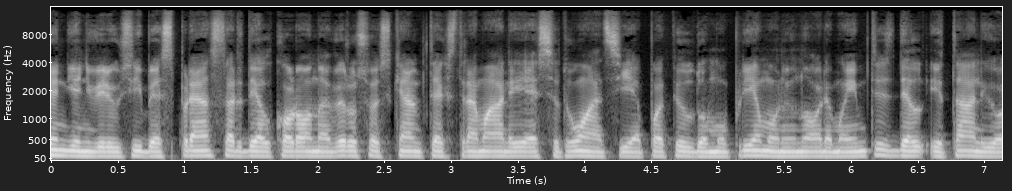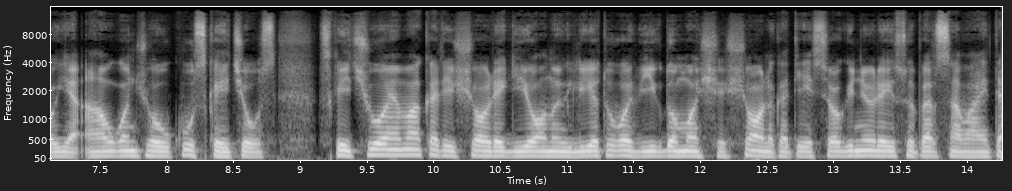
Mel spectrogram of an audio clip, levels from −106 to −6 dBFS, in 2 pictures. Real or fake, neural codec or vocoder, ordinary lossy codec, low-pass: fake; autoencoder, 48 kHz, 128 numbers a frame, DAC-VAE, trained on Japanese speech; MP3, 96 kbps; 14.4 kHz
